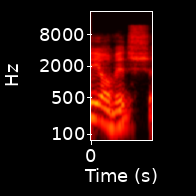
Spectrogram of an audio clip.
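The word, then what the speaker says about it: Jović: but he looks really good and that's Nicola yovich who it's taken me a year to pronounce his name uh of course yovich drafted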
